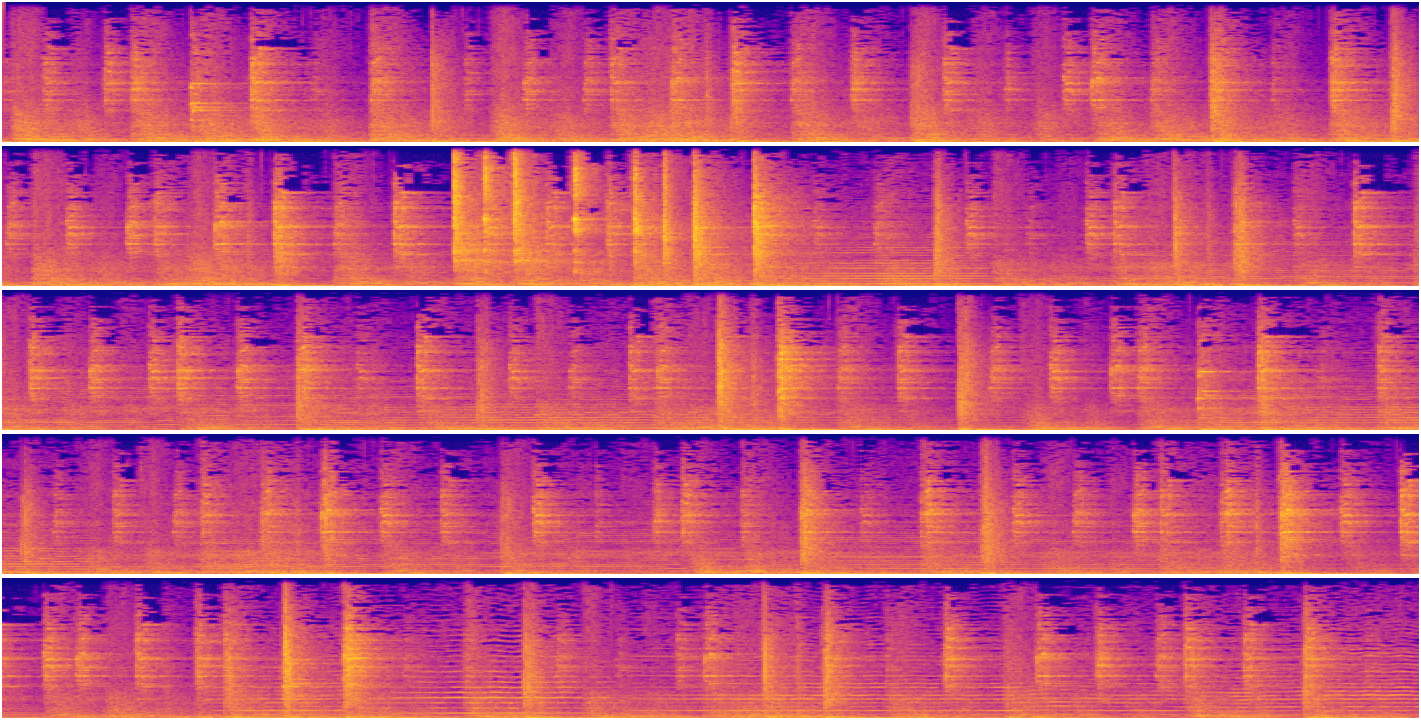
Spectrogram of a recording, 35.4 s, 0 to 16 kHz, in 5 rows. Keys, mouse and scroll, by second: 1.1 click, 1.7 ctrl+click, 4.6 click, 6.0 click, 6.9 click, 8.3 F1, 9.3 click, 11.2 click, 12.1 click, 13.9 click, 16.2 click, 17.8 click, 19.3 click, 21.2 click, 22.6 click, 24.7 click, 26.4 click, 27.7-28.2 ctrl+scroll up 2, 29.1 click, 30.6 ctrl+scroll down 2, 31.5-33.1 ctrl+shift+drag, 34.6-35.4 drag.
